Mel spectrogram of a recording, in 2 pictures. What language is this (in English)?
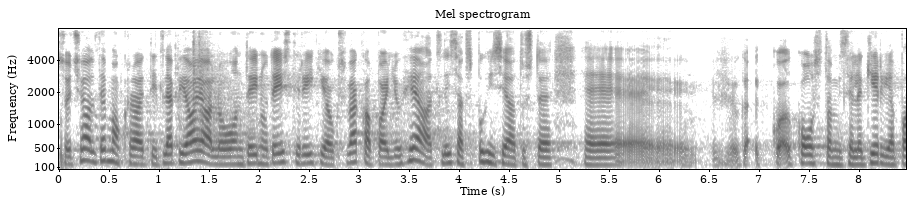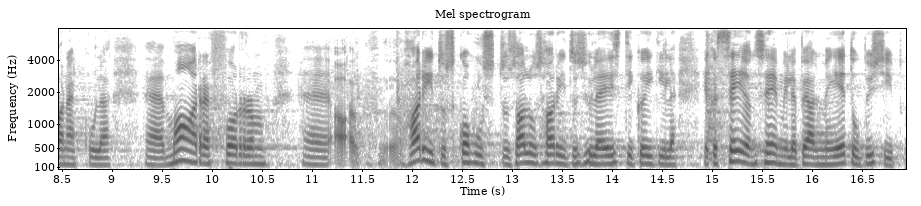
Estonian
